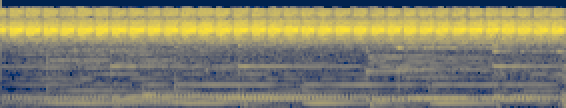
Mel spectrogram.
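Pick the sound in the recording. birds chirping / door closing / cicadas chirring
cicadas chirring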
